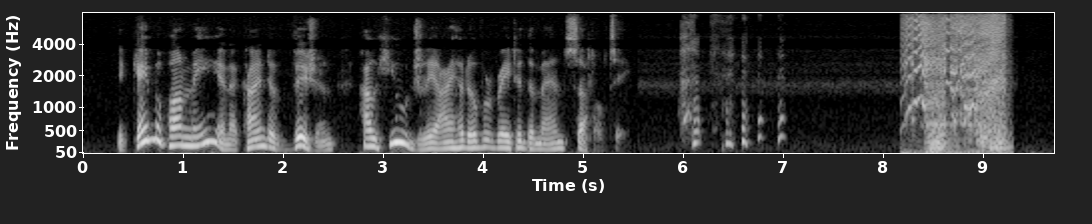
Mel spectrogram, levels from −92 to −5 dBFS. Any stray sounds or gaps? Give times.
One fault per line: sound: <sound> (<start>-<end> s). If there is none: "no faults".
sound: laugh (5.9-7.0 s)
sound: squeak (8.2-9.3 s)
